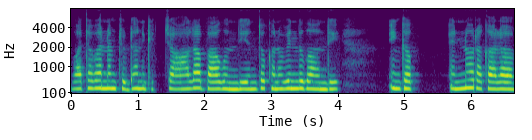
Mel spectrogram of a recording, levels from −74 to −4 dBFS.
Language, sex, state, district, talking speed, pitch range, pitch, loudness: Telugu, female, Andhra Pradesh, Guntur, 100 wpm, 235-255 Hz, 245 Hz, -15 LUFS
